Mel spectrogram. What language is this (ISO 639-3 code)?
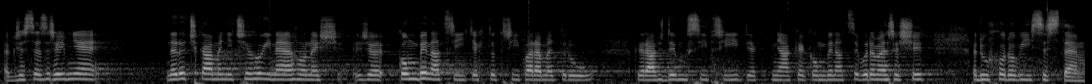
ces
